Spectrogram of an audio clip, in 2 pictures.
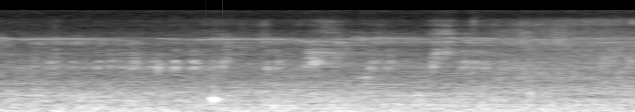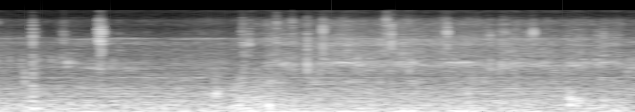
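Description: Steady low outdoor rumble, like wind and water around a moored boat, with scattered small clicks from handling fishing line and a spinning reel.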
